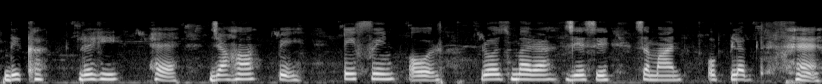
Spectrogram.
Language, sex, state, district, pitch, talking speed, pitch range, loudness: Hindi, female, Rajasthan, Bikaner, 225 Hz, 85 wpm, 215-240 Hz, -13 LUFS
